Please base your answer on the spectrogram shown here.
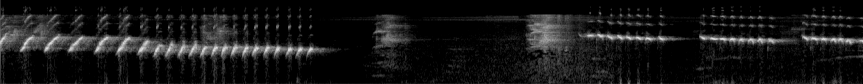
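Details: Murai batu, or white-rumped shama, in full 'gacor' song: a fast, accelerating series of whistled notes sliding downward, then brief rustling noises and renewed high, clipped note repeats.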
